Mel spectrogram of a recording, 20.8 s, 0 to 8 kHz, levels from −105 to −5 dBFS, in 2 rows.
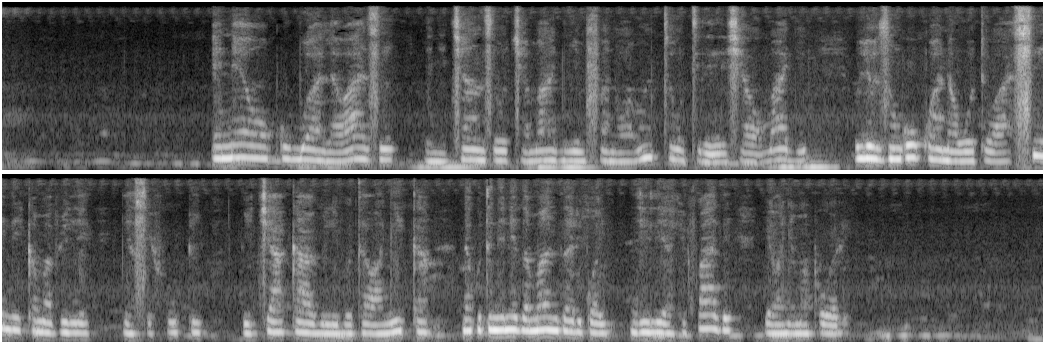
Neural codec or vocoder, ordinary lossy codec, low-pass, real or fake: none; MP3, 48 kbps; 7.2 kHz; real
